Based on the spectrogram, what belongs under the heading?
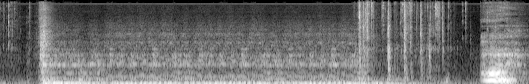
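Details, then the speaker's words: Chevy El Camino sitting about six weeks, gas gauge broken and reading full: starter spins about three seconds but never fires; fuel filter bone-dry on both sides, tank empty; crank no start, out of fuel. "damn well here's the reason no gas getting up in the car nothing coming out of fuel filter I check the other side nope bone-dry"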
